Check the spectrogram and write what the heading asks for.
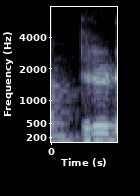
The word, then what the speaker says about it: दृढ़: संतुष्ट सततं योगी, यतात्मा दृढ़ निश्चय। दृढ़, दृ, द्रु नहीं, ध्र, ध्र ऐसा है। मुख बंद नहीं होगा, होठ खुले रहेंगे। ध्रुव ऐसा भी नहीं होगा, दृढ़, दृढ़, दृढ़।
